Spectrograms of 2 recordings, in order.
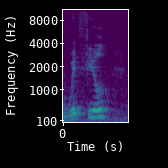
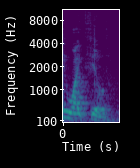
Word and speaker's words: Whitefield: If you also notice, my last name's pronounced Whitfield. But if someone asks me, like, on the phone or anything, and they need to write it down, I just say Whitefield. It's because it's spelled that way. I just mispronounce it on purpose.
